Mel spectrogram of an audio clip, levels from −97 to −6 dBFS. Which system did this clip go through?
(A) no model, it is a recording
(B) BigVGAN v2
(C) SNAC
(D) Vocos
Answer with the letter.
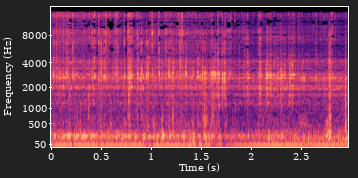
A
